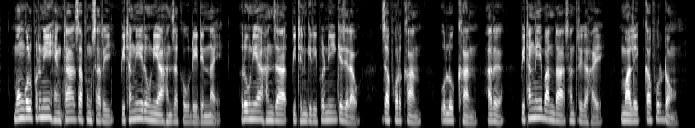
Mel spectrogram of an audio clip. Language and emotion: Bodo, neutral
